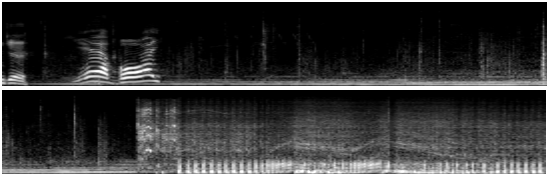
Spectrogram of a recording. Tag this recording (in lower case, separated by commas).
speech, motorcycle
